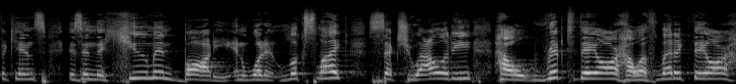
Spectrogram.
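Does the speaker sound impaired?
No.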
